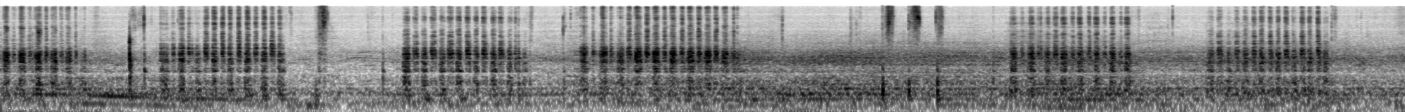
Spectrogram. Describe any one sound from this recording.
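A coin scratches rapidly across a scratch card in short bursts.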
